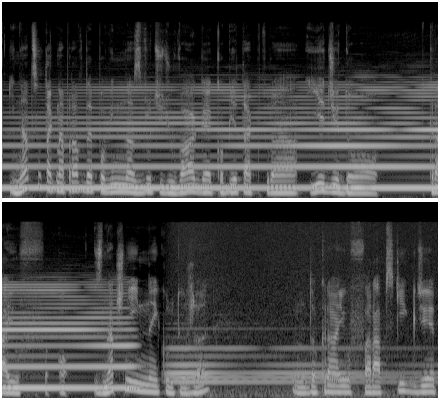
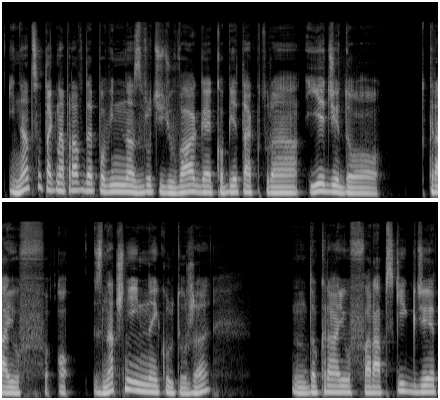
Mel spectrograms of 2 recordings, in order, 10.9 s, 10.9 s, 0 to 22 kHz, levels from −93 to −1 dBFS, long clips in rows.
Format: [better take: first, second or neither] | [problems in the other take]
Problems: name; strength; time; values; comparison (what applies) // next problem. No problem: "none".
second | background music; very loud; throughout; 3 dB above the speech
